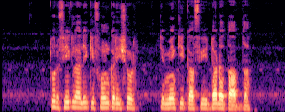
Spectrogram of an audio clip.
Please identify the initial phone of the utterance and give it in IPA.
t̪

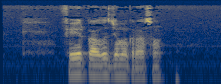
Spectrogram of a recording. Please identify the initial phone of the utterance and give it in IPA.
f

